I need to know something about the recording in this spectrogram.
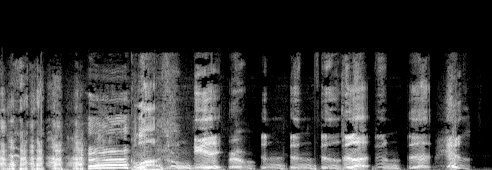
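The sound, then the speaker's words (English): A rapid string of hiccups edited together back to back, with the gaps between them cut out: about a dozen or more short, loud voiced yelps in a quick, almost rhythmic run, some higher-pitched, with no talking between them. “Well, I literally just put all of the hiccups together.”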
